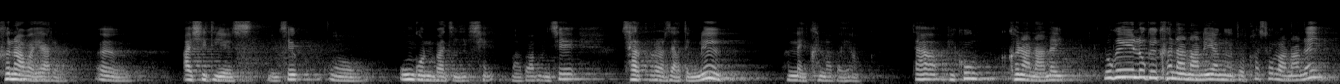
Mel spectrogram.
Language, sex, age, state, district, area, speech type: Bodo, female, 60+, Assam, Kokrajhar, rural, spontaneous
